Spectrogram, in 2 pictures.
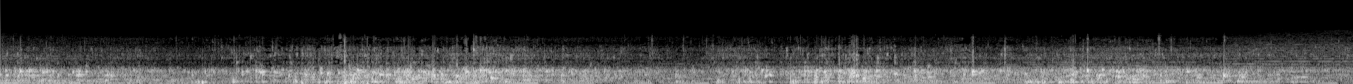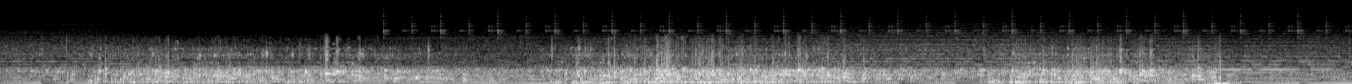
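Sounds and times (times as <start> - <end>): underwater low rumble: 0.0 - 27.0
faint underwater clicks: 16.8 - 27.0.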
